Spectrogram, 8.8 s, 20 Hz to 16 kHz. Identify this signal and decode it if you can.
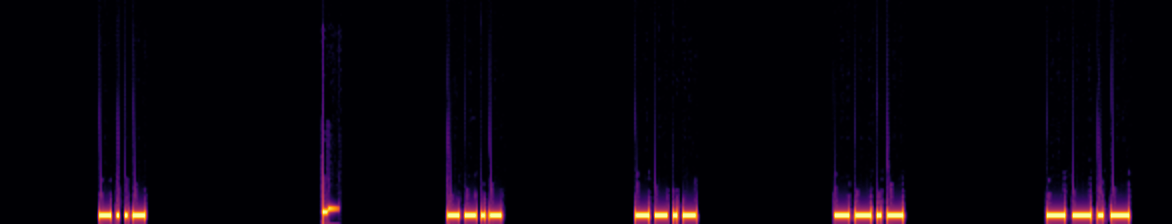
Morse code, heard as a keyed tone, about 33 wpm, spaced as for 8 wpm, 700 Hz. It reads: X QQQQ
